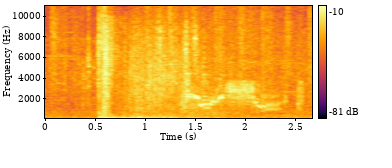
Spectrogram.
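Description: A tank cannon fires in World of Tanks Blitz and the shell strikes the ground, giving one sudden deep boom that rolls off into a fading rumble, with a commentator's voice over it.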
